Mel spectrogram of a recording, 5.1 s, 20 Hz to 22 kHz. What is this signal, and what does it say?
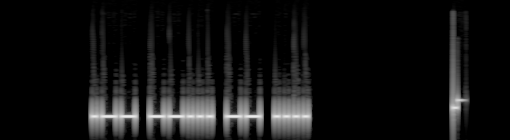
Morse code, heard as a keyed tone, about 25 wpm, 700 Hz. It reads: W7MH
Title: USA Call Signs - 4 Characters - 3x Character Spacing - 25wpm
